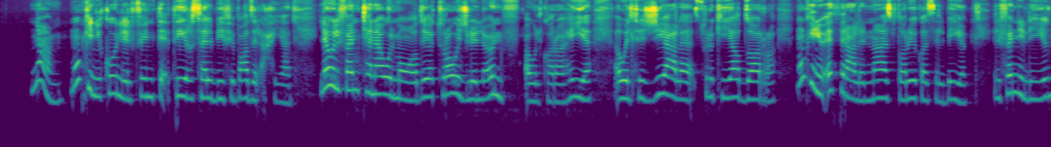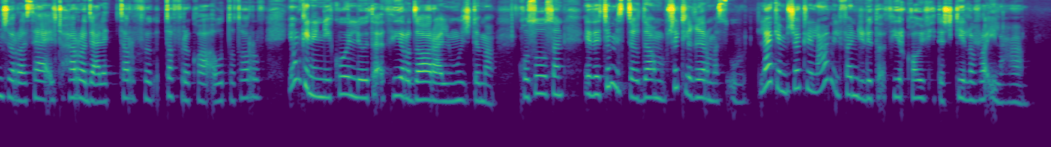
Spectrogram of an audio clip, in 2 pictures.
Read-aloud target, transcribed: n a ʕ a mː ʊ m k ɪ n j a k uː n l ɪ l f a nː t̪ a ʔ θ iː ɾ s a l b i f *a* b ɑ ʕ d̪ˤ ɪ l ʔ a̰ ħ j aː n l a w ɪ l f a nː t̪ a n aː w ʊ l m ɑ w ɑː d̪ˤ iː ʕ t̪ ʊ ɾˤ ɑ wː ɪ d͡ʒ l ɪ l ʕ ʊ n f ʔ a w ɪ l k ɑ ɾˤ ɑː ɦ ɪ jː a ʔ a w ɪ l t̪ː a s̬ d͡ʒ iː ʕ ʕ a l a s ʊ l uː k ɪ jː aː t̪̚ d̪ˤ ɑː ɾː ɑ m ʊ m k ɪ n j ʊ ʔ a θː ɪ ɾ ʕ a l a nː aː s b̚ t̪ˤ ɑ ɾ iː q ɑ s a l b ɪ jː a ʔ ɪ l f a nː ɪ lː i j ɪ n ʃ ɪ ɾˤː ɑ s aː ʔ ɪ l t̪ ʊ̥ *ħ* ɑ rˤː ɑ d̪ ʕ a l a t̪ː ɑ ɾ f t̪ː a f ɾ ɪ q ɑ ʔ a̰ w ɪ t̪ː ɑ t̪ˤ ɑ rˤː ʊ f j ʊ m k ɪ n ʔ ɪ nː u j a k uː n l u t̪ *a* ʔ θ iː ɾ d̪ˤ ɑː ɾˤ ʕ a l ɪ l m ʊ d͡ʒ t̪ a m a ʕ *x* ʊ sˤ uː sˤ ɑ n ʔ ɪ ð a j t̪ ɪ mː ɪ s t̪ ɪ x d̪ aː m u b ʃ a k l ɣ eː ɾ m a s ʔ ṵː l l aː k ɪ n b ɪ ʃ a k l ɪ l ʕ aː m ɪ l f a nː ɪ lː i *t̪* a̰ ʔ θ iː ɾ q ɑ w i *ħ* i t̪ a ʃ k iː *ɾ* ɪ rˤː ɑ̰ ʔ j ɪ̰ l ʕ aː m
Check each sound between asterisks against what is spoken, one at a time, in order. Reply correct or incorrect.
incorrect: i, correct, correct, correct, correct, incorrect: f, incorrect: l

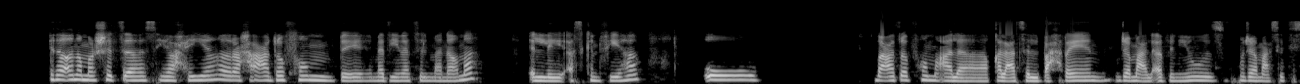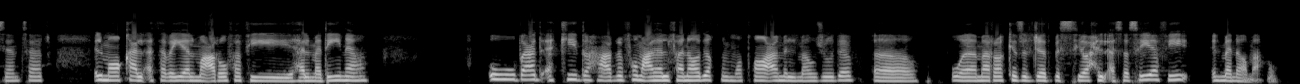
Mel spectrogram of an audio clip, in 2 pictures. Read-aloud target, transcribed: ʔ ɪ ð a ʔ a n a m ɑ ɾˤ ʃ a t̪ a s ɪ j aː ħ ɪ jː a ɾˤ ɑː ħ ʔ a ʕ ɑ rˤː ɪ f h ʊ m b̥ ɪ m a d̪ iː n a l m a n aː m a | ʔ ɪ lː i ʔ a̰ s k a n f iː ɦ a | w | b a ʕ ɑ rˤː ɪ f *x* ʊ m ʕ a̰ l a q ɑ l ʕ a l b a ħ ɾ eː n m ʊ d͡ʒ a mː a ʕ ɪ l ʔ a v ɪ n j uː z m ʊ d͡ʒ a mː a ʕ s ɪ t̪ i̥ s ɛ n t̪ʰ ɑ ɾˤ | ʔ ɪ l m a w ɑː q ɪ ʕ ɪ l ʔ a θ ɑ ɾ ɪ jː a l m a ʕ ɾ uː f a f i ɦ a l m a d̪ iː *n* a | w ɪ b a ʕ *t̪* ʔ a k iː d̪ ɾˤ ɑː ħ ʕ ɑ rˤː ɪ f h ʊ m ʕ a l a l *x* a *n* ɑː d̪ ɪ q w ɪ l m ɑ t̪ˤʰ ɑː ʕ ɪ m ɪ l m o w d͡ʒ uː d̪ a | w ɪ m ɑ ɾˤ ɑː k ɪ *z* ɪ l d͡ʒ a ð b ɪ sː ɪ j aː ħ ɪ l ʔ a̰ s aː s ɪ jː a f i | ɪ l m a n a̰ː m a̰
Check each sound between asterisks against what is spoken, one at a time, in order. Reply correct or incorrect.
incorrect: h, correct, incorrect: d̪, incorrect: f, correct, correct

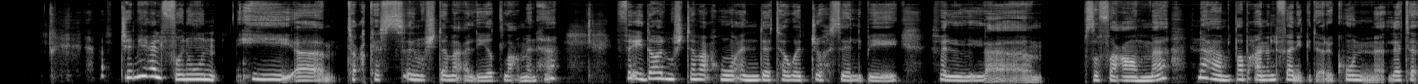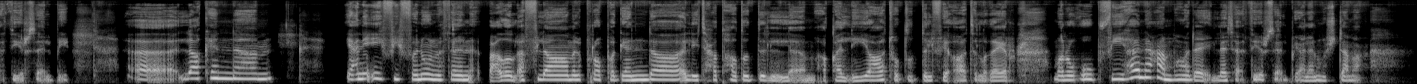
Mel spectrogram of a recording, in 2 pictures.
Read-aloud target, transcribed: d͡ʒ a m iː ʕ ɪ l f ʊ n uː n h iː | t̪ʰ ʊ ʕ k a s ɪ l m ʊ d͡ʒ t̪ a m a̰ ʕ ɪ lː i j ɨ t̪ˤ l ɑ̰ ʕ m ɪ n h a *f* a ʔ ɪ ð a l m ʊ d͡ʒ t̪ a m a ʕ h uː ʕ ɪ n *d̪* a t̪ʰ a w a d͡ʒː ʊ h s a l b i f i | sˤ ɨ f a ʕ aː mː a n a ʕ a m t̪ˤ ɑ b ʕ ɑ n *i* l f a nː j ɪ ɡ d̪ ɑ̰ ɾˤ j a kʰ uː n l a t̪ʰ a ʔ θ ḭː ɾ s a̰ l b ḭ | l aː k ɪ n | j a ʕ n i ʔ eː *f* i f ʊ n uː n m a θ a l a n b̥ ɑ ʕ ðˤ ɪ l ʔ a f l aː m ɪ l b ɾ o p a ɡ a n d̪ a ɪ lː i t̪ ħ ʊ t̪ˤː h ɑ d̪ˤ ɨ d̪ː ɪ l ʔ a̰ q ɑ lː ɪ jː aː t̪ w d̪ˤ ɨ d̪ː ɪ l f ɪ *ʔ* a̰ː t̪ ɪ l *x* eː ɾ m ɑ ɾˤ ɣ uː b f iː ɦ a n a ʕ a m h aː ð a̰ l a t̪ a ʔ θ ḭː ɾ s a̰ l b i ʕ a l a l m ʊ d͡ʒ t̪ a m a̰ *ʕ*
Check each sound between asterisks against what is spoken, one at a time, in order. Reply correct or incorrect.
correct, correct, incorrect: ɪ, correct, correct, incorrect: ɣ, correct

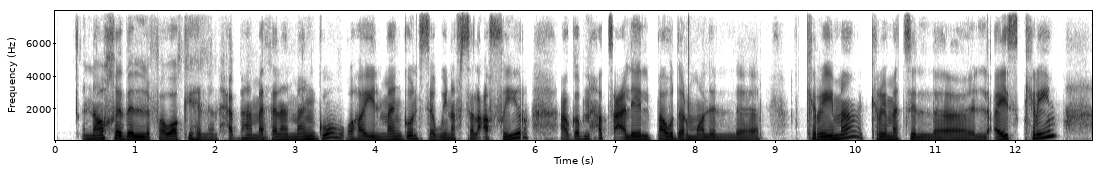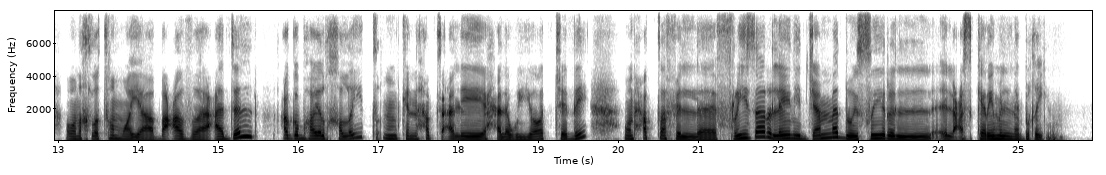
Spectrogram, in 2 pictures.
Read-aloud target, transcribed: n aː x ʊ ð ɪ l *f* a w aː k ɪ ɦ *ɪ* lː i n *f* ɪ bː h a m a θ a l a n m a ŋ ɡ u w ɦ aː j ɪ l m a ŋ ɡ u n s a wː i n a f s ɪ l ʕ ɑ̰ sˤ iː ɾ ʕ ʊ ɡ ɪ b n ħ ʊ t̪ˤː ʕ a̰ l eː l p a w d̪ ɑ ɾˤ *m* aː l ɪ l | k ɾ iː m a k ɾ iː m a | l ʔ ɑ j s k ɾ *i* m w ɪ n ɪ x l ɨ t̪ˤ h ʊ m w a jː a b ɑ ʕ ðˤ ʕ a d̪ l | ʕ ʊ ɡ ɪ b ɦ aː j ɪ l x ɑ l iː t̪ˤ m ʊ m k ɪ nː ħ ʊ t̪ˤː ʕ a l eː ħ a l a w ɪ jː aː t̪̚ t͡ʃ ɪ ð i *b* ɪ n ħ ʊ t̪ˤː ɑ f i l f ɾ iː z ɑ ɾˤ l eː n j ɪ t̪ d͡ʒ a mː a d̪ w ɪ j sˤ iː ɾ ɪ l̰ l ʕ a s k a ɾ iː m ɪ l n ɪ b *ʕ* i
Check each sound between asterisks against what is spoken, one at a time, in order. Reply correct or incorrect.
correct, correct, incorrect: ħ, correct, incorrect: iː, incorrect: w, incorrect: ɣ

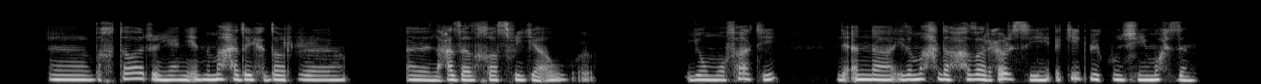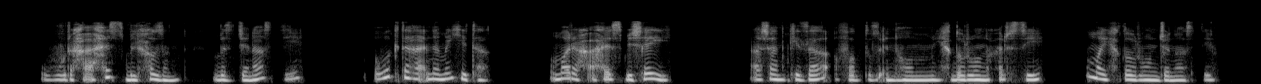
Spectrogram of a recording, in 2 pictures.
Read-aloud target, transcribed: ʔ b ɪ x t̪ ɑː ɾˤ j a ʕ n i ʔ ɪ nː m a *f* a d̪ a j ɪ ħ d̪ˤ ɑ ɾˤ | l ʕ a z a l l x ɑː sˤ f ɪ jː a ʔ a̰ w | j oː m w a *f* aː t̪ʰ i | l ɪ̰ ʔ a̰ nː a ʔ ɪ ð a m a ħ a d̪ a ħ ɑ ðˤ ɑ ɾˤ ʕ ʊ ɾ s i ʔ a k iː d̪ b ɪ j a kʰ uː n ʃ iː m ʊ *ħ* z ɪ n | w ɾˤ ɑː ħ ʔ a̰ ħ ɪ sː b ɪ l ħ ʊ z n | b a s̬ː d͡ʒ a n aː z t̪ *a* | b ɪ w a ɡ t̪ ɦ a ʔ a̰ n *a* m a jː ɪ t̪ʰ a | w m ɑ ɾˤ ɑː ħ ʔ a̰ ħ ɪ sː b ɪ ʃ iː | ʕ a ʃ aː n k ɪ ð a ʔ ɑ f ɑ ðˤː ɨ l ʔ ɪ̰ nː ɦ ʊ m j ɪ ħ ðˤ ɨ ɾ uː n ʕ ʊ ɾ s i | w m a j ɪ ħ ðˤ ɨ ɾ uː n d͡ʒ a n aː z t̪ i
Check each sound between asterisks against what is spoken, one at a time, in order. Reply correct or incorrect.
incorrect: ħ, correct, correct, incorrect: i, correct

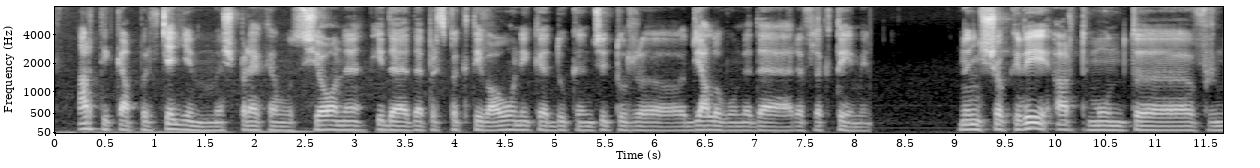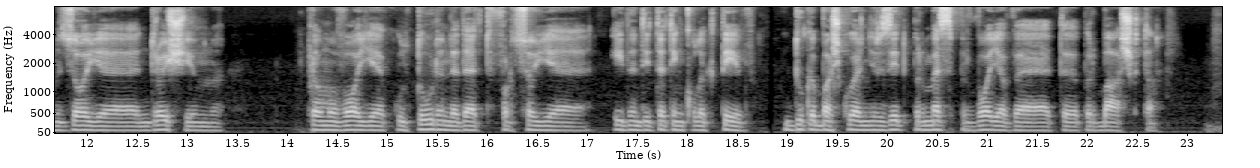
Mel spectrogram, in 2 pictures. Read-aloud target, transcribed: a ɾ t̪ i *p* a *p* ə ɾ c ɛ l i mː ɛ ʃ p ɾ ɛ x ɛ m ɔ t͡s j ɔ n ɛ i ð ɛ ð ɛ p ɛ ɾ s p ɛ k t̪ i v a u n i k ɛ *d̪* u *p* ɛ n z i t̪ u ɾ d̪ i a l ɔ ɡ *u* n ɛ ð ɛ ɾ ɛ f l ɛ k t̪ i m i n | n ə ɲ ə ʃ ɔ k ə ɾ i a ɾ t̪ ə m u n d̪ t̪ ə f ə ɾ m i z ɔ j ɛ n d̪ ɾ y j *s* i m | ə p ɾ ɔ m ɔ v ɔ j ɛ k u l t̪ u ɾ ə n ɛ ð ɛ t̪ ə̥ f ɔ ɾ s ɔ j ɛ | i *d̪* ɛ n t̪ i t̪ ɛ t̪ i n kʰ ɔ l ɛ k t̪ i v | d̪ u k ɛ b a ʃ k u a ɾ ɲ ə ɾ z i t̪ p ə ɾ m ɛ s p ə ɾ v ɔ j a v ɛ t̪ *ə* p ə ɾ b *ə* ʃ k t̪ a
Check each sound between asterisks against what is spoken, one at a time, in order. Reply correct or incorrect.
incorrect: k, correct, correct, incorrect: k, correct, incorrect: ʃ, correct, correct, incorrect: a

